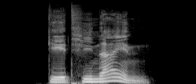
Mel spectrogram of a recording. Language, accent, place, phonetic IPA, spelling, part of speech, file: German, Germany, Berlin, [ˌɡeːt hɪˈnaɪ̯n], geht hinein, verb, De-geht hinein.ogg
- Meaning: inflection of hineingehen: 1. third-person singular present 2. second-person plural present 3. plural imperative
